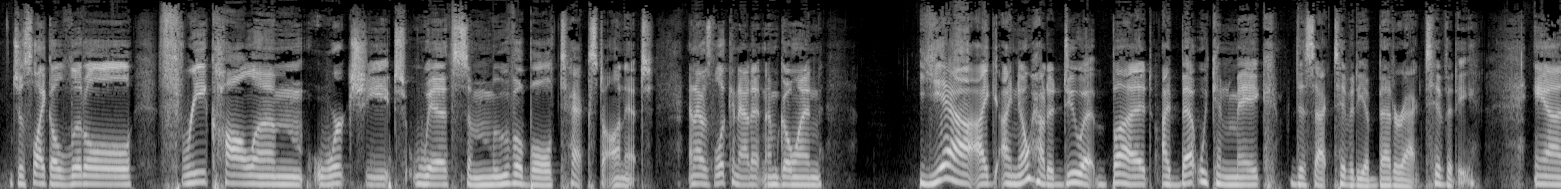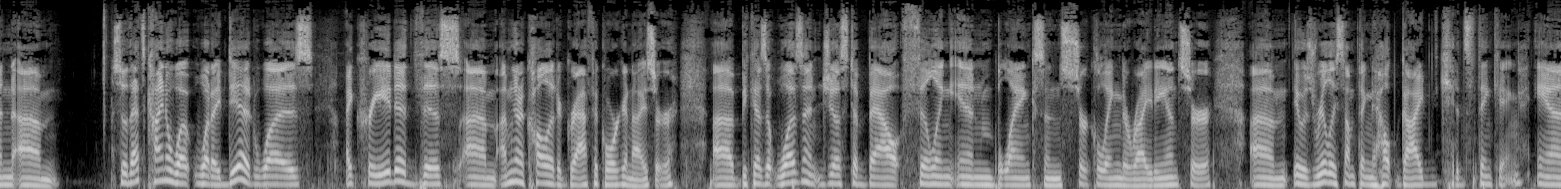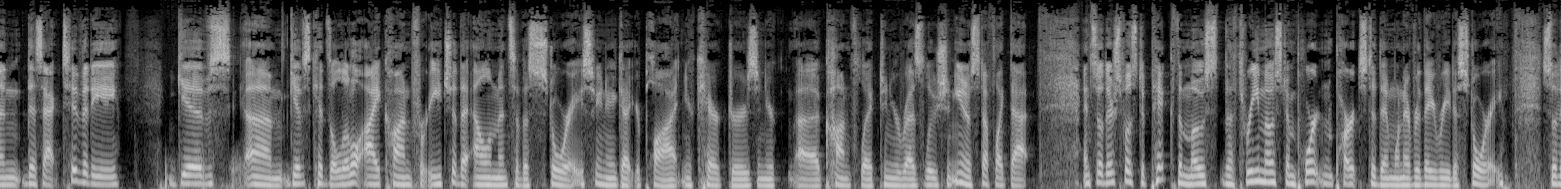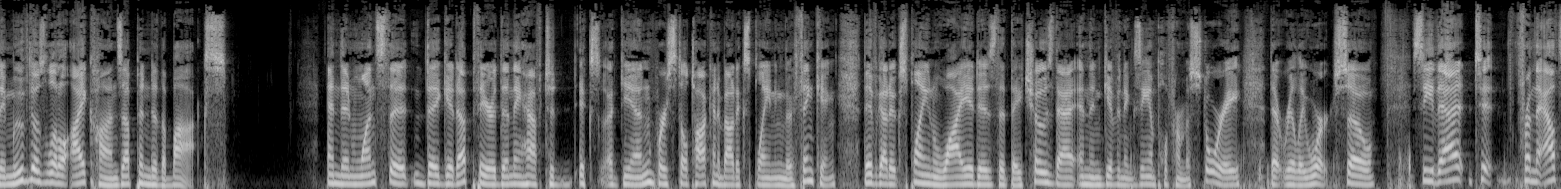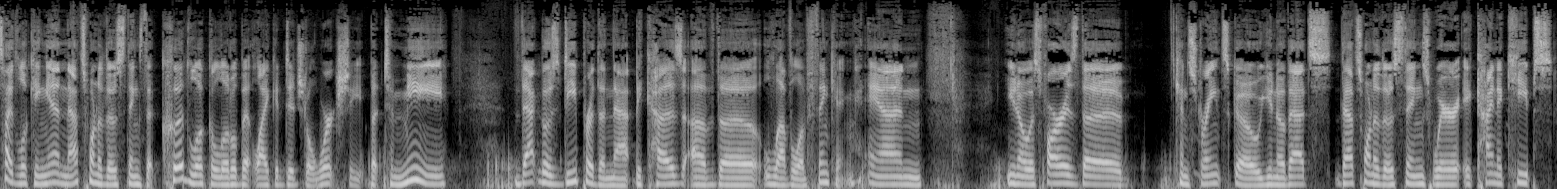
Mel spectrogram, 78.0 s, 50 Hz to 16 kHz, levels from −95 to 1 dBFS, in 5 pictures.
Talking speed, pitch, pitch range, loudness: 200 wpm, 150 Hz, 135-165 Hz, -20 LUFS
